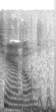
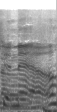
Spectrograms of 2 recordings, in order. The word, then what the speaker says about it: Chanel: And my name is spelled with an S, not a C. Okay, it's not channel. It is Chanel.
